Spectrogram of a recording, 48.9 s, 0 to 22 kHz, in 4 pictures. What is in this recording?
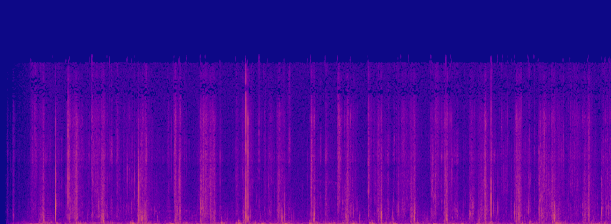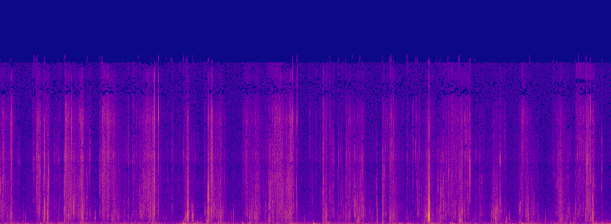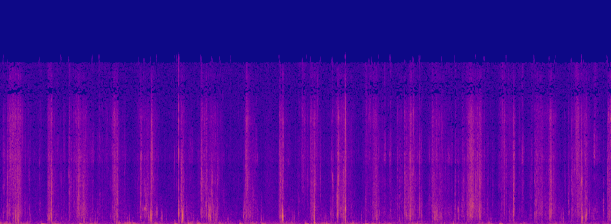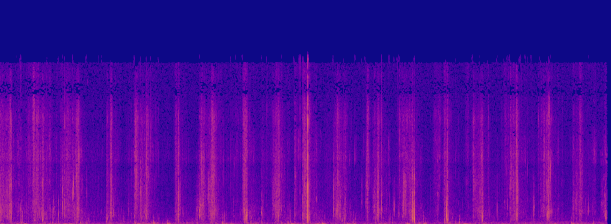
Walking in forest
Recorded in Northern Jutland in a small forest near Jenle Museum. I used a Sm-7b, Zoom h5 and Skylifter.
Use it for whatever you like :)
forest, footsteps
